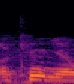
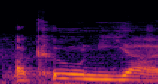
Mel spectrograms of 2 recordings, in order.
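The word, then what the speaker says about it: Acuña: but you couldn't even spell Acuna when we did a baseball video. False. Wrong. You forgot the tilde. I did not forget the tilde. Tilde. How could you forget the tilde? It's in Acuna, not Acuna.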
